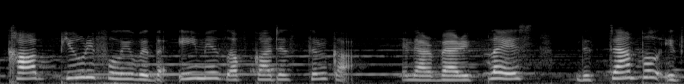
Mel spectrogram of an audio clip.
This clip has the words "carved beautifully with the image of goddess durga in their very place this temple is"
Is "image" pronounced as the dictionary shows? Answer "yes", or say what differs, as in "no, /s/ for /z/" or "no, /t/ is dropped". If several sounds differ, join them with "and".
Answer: no, /z/ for /dʒ/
